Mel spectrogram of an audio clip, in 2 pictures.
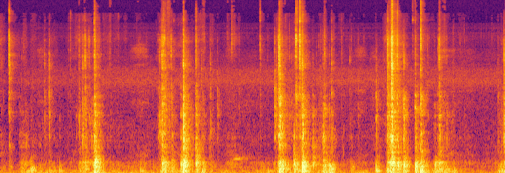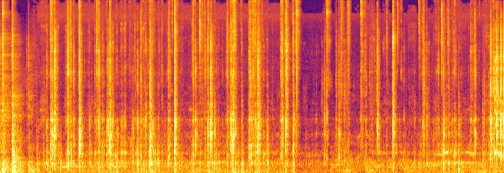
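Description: Draper Expert hand nibbler biting through a titanium scooter handlebar: a sharp metallic click with each squeeze of the handles as it punches out the slot. The clicks come about a second apart at first, then fast and close together from about halfway.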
